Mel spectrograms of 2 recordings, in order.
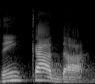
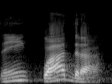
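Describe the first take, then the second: First: No w sound follows the k sound. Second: A w sound follows the k sound. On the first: The speaker calls it wrong. "nós não dizemos encadar" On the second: The speaker calls it right. "Nós dizemos enquadrar"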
